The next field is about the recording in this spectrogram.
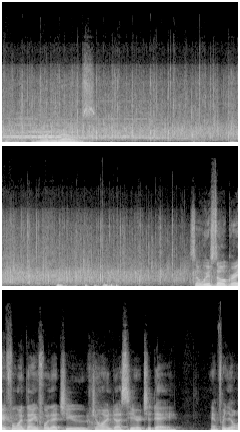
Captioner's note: applause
